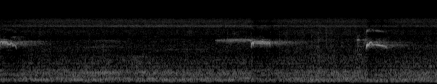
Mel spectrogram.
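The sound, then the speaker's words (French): Short, shrill whistle blasts, three brief bursts spread across a few seconds, blown at a cycling race to warn of approaching women riders, over a steady hum of outdoor ambience and faint chirping. “elle s'écoute siffler hein, pour avertir l'arrivée des, des coureuses.”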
